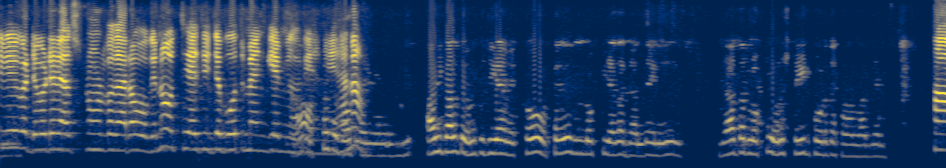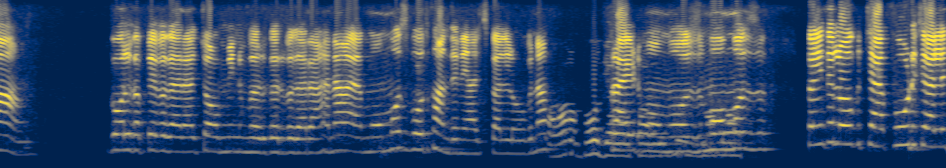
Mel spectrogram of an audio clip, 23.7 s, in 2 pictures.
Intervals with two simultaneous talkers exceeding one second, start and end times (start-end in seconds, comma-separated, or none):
19.4-21.1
